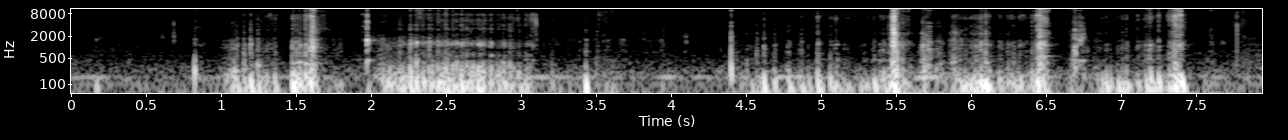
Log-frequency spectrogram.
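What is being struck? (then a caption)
Bar of soap carved with a blade. A peach rectangular bar of dry soap, held in the hand, is scraped and carved with a utility knife blade into thin curls. Dry, crumbly scraping strokes with a low body alternate with sharp, bright crisp cuts and short crunches, some strokes drawn out and others quick.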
